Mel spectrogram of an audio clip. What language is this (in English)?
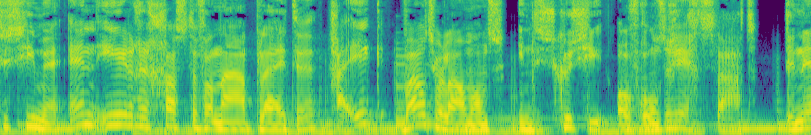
Dutch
